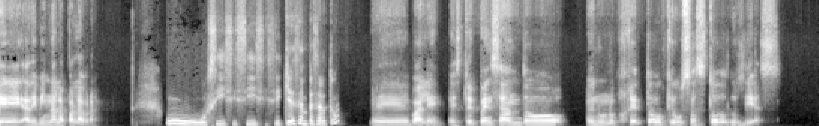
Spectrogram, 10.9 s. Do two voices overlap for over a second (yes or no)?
no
